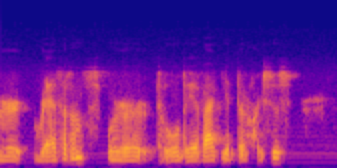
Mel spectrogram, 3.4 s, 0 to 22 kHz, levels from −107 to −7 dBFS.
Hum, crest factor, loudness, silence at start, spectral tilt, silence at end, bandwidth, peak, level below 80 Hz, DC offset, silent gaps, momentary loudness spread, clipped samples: none; 24 dB; -29 LUFS; 0 s; -7.5 dB/octave; 0.15 s; 4.9 kHz; -6 dBFS; under -90 dBFS; under 0.1%; none; 7 LU; under 0.1%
